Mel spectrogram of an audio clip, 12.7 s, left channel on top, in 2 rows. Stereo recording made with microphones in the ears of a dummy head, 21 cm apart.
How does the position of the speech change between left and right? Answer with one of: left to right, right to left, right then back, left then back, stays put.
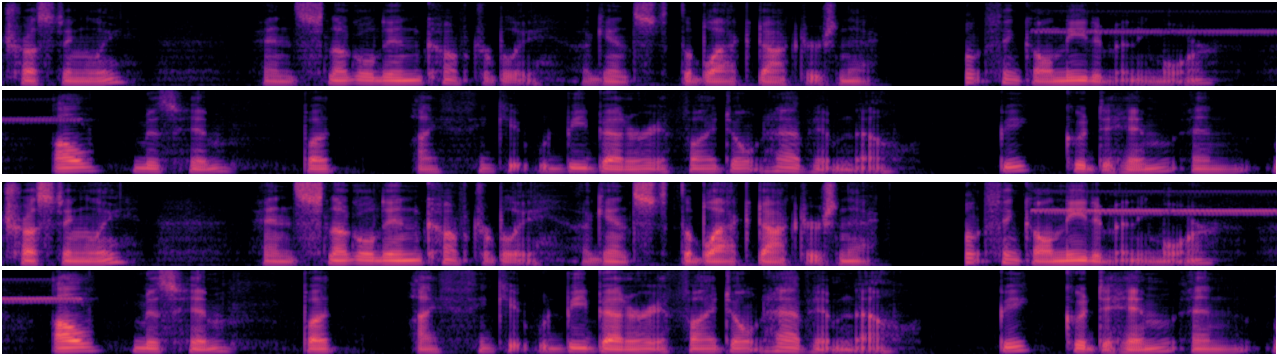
stays put.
